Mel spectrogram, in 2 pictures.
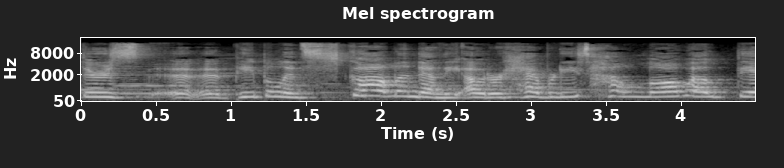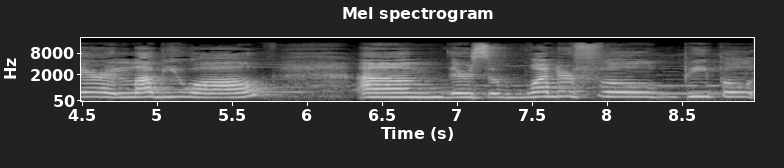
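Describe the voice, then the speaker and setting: Faint music sits in the background as a woman talks at a very slow pace. Her pitch is high, with ordinary variation. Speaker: home cooking show host. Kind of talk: casual chat to viewers. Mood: warm and cheerful. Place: kitchen. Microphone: phone near.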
